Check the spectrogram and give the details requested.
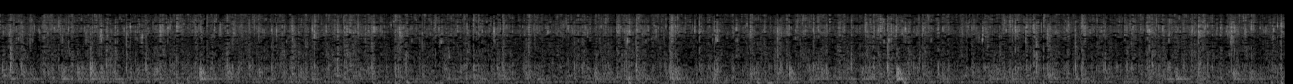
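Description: Muddy water gushing steadily out of an open, hose-clamped pipe in a vehicle's engine bay, a sign that water has got into the engine's plumbing. The flow is steady with fine crackling and cuts off suddenly at the end.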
